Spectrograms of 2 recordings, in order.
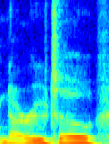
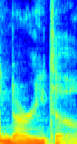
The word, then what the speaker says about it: Naruto: I was like, all right, what's something weird that I could just pronounce wrong on purpose? And I was like, Naruto. Let's just say Narito.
